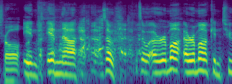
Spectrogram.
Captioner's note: everyone laughing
